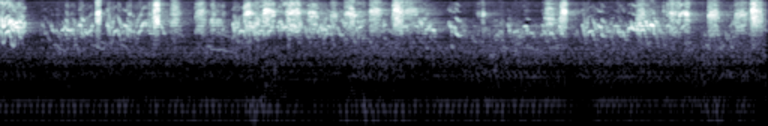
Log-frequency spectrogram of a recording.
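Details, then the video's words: Lovebirds in a busy group, giving overlapping shrill squawks and chirps in quick bursts, with a steady low hum underneath. "Lovebirds Sounds"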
